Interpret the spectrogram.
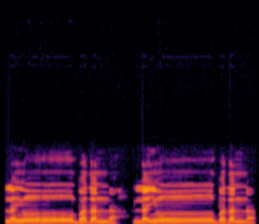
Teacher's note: ہے، تو اس کو دونوں کے بیچ میں اس طریقے سے غنہ کرنا ہے کہ نون بھی ہو اور ہلکا سا میم کی بھی جھلک ہو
